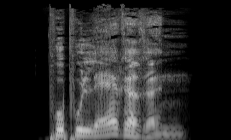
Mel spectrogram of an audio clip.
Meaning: inflection of populär: 1. strong genitive masculine/neuter singular comparative degree 2. weak/mixed genitive/dative all-gender singular comparative degree
- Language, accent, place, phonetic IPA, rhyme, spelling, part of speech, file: German, Germany, Berlin, [popuˈlɛːʁəʁən], -ɛːʁəʁən, populäreren, adjective, De-populäreren.ogg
